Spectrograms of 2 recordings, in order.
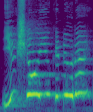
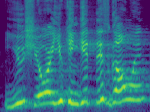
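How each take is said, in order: First: Much higher, thin incredulous squeak; squeaky disbelief. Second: Loud, higher mocking doubt; incredulous challenge. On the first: Retold or imitated. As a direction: squeak out the doubt in mock disbelief. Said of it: "but then we saying". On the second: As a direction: throw the doubt back at her. Jesus mocking Martha's doubt.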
